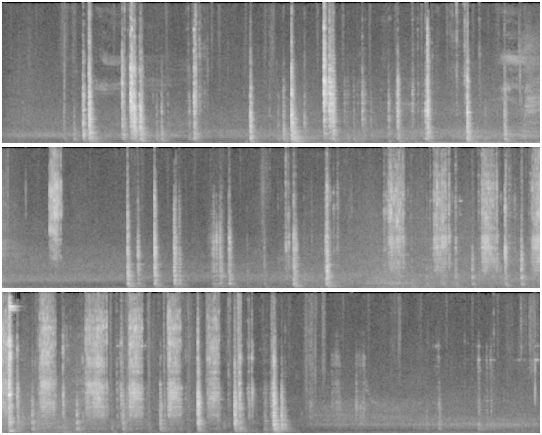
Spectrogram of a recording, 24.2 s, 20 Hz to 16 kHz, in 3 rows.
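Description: Fine-toothed ratcheting box-end wrench (GearWrench 120XP) clicking as it is swung back and forth to tighten a bolt: a long run of sharp, irregular clicks with short pauses, stopping about twenty seconds in.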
